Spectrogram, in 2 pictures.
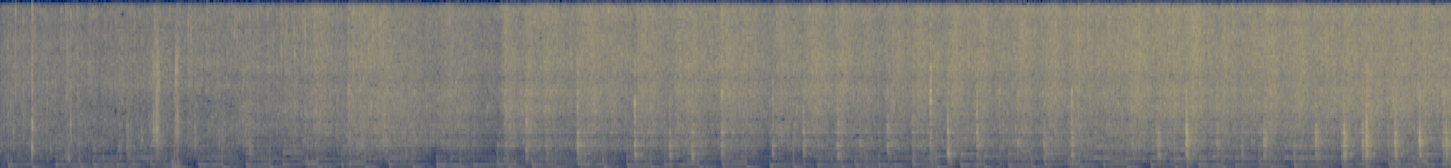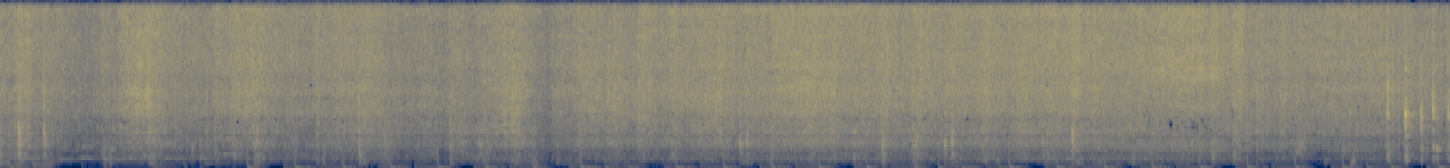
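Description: Food sizzling as it fries in a pan, with stirring in the pan.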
